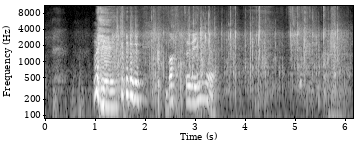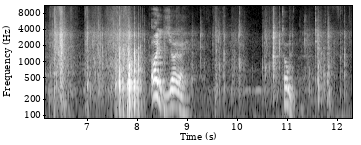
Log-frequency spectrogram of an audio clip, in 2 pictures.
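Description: A plastic mailer bag crinkles and rustles as hands tear it open.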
